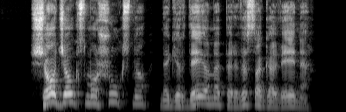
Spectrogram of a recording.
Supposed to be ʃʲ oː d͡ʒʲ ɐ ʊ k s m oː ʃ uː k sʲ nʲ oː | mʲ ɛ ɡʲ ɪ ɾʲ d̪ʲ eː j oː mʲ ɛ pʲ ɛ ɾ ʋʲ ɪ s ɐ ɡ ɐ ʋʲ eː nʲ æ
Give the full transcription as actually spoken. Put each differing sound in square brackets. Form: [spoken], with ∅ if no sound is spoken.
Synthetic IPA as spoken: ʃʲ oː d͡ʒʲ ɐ ʊ k s m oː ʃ uː k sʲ nʲ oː | [nʲ] ɛ ɡʲ ɪ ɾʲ d̪ʲ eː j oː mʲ ɛ pʲ ɛ ɾ ʋʲ ɪ s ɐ ɡ ɐ ʋʲ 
